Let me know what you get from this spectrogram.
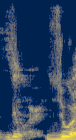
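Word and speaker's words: Zuhr: Is that how you pronounce that? Zur.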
